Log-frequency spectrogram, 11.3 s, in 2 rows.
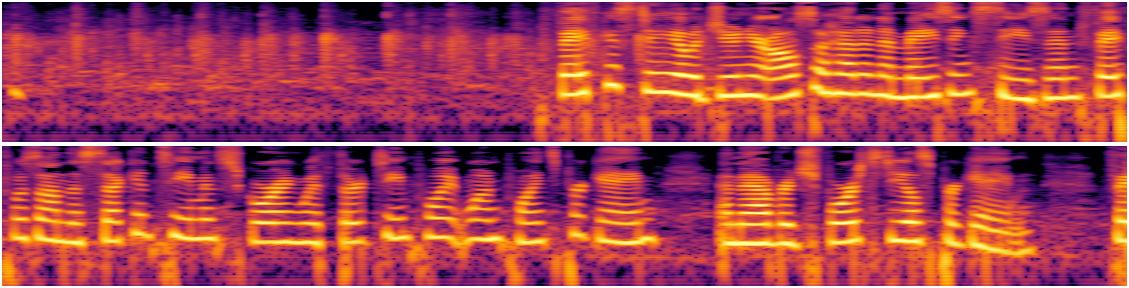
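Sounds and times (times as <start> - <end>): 
faint audience applause at a high school basketball awards ceremony: 0.0 - 3.8
speech: 2.8 - 11.2.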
